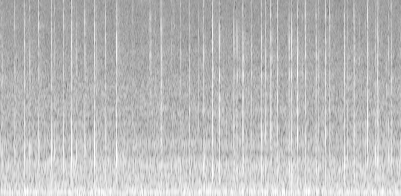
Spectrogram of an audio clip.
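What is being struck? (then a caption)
Small cardboard box with a clear plastic window. Long acrylic nails tap rapidly on a small, hollow cardboard box of press-on nails with a clear plastic window and nails inside. About thirty quiet, crisp clicks with bright tops and very short decay follow one another over a steady low hum.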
